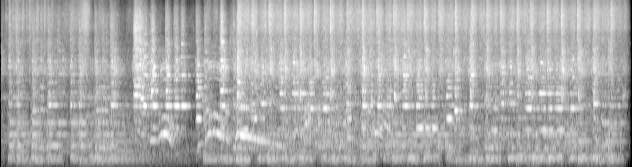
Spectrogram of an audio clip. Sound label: flutes guitars in peru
